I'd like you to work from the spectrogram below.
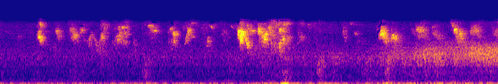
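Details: Sparrows at a window feeder on a morning, giving a chain of soft, quick chirps with one sharper note near the middle, set against steady low noise.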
